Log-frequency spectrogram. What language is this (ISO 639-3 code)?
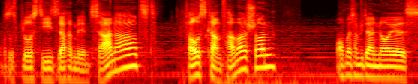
deu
